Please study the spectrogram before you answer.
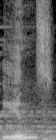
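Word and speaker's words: Jens: Ians? The J is pronounced as an I?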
